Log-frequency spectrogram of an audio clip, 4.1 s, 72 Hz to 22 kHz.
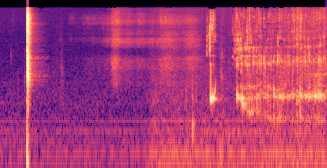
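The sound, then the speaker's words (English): A bottle of 2016 Blanc de Noir sparkling wine opens with one sharp, loud pop, followed by a quiet pause, then a steady hiss of fizzing bubbles that swells and keeps going, with a few splashy pours mixed in. “Can you hear that? Nice fizz.”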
